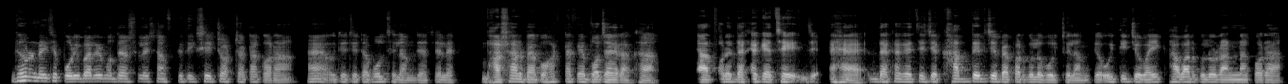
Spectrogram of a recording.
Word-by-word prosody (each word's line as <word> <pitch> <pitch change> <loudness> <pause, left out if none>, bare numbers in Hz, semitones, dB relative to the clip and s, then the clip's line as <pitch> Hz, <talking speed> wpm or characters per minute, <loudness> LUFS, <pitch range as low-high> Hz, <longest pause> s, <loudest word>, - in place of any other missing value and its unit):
ধরুন 175 0 +3
এই - - -1
যে 160 - 0
পরিবারের 140 +1 +3
মধ্যে 135 0 -2
আসলে 135 +1 -6
সাংস্কৃতিক 130 0 -6
সেই 135 -2 0
চর্চাটা 120 -1 -4
করা, 100 0 -2 0.3
হ্যাঁ? 130 - 0
ওই 110 - -4
যে 115 - -1
যেটা 115 0 -3
বলছিলাম 110 -4 -3
যে - - -4
আসলে 105 +1 -4 0.4
ভাষার 115 +4 +3
ব্যবহারটাকে 120 +2 -1
বজায় 115 -2 +3
রাখা। 95 0 -2 0.5
তারপরে 110 +1 +4
দেখা 115 +3 +3
গেছে 115 +1 +4 0.2
যে - - -1 0.3
হ্যাঁ - - +3 0.2
দেখা 120 +3 +1
গেছে 120 +2 +1
যে - - +5
খাদ্যের 135 +1 +3
যে 135 - +6
ব্যাপারগুলো 115 0 +1
বলছিলাম। 100 -2 -1
যে - - -1
ঐতিহ্যবাহী 120 -2 +1
খাবারগুলো 115 -1 +2
রান্না 110 0 +2
করা 105 -1 0
115 Hz, 175 wpm, -24 LUFS, 110-130 Hz, 0.5 s, যে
